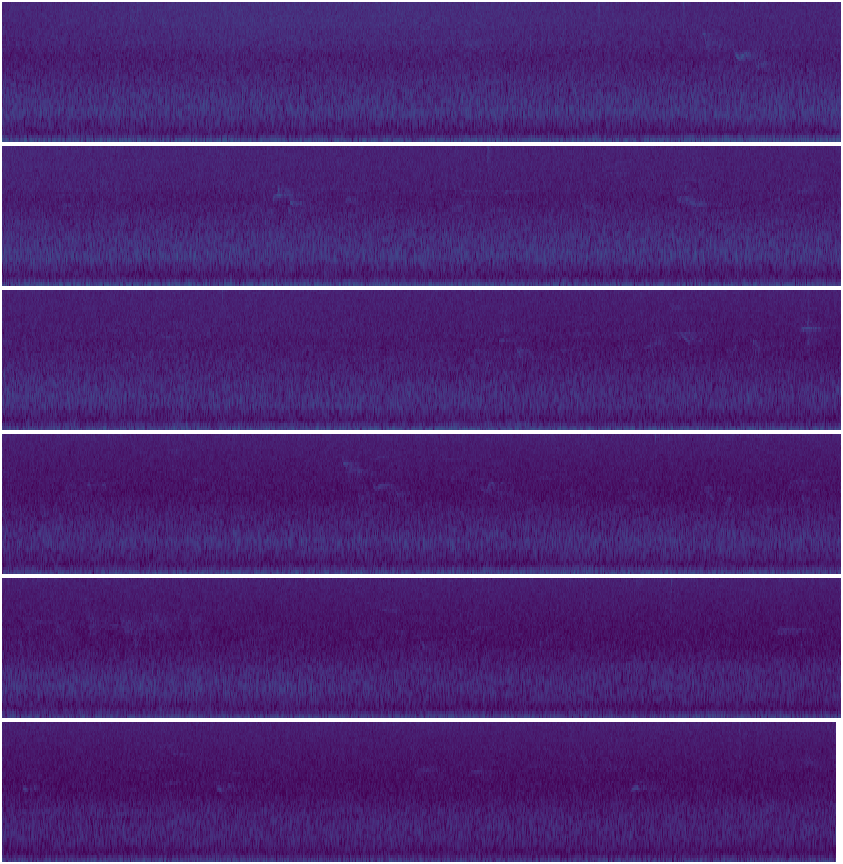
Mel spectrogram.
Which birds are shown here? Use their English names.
Gray Catbird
